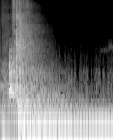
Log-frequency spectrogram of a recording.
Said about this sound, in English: That's a reassuring sound. And what an ominous sound that door is. Oh, yes. It was a real boom.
